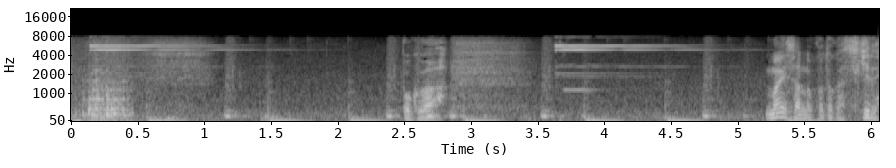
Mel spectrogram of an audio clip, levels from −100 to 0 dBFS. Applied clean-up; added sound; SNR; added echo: none; Bell + Drum kit; 3 dB; none.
